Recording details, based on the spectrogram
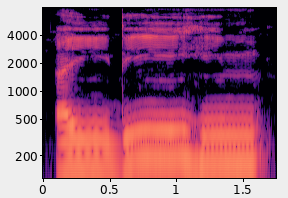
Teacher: ای میں یائی لین ہے، بغیر کھینچے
